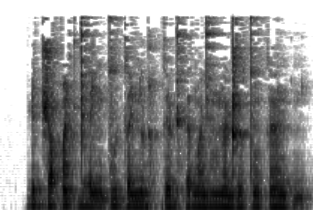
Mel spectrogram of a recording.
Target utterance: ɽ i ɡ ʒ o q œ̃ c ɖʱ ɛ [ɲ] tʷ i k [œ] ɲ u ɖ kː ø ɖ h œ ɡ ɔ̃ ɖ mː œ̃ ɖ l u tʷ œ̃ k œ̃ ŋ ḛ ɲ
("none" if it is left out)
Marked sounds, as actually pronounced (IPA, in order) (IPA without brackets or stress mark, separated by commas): ɲ, œ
